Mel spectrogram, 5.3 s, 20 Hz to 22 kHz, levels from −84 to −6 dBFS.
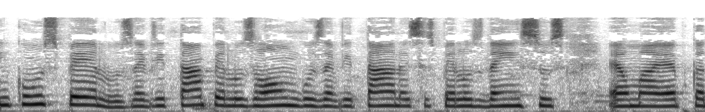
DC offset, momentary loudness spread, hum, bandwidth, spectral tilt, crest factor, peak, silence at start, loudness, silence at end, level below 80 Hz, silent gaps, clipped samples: under 0.1%; 5 LU; none; 11.5 kHz; -3 dB/octave; 14 dB; -4 dBFS; 0 s; -18 LUFS; 0 s; -44 dBFS; none; under 0.1%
